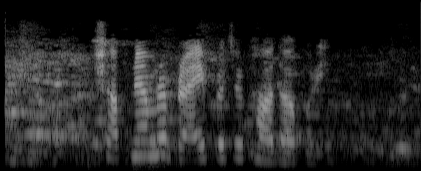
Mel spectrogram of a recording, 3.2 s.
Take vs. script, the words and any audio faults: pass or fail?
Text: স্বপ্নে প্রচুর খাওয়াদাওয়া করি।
fail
